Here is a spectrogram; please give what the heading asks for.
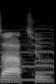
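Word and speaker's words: Xatu: destroy his last Zatu. It's spelled weird, that. Zatu. It's weird how English, like, it's spelled with Z, not X, X-R-2.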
